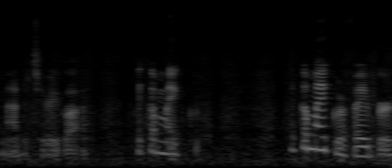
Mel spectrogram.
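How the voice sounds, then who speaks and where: A woman's raised, projected voice carries an animated tone. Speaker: craft demonstrator and product seller. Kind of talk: live-stream craft tutorial.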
